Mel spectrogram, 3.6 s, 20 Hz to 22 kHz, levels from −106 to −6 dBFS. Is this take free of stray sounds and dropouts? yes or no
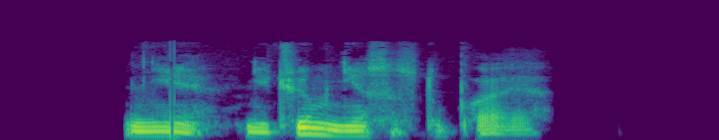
yes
